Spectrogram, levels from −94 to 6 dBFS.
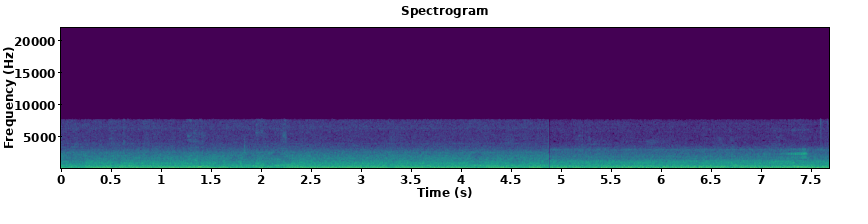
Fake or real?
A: real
